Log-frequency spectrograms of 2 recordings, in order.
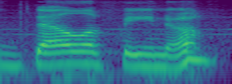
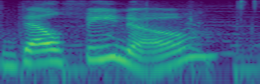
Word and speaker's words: Delfino: weird on purpose huh there's no e after the L as I said I was pronouncing it weird I was pronouncing it wrong on purpose now you're pronoun you're you're sounding it out correctly that time it's Delfino like it's spelled Delfino but I always thought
